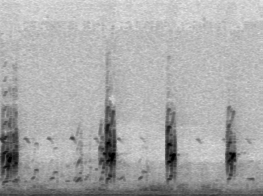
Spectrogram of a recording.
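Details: Little tern giving four sharp, harsh high-pitched calls spaced about a second apart, each short and grating, over a low steady background hum.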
